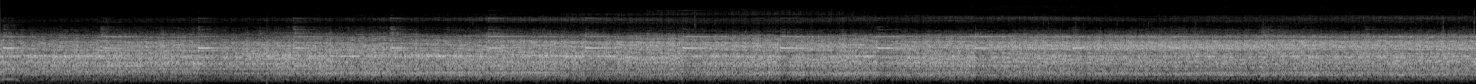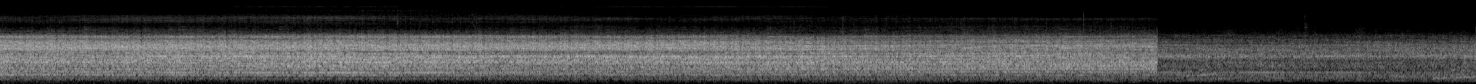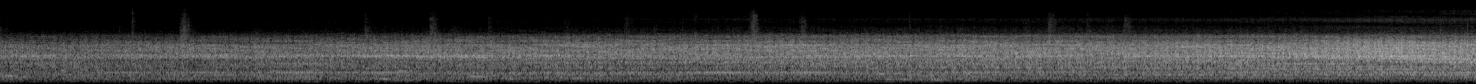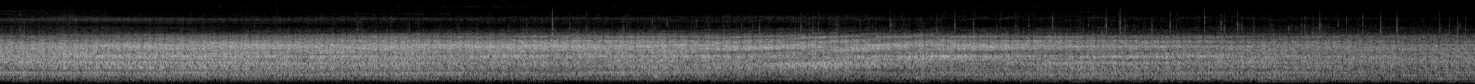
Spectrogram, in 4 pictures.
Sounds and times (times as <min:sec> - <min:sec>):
Vehicle: 0:26.3 - 0:31.6, 0:33.2 - 0:39.3.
